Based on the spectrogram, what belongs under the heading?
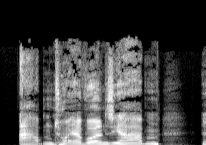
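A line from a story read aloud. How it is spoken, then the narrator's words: Called out. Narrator (German): rief ich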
